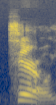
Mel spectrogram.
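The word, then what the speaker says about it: Syril: There wasn't really one bad character except for, was it Civ? How you say his name? – Cyril.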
